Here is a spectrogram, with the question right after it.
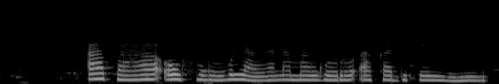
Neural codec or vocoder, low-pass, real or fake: none; 3.6 kHz; real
